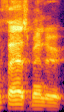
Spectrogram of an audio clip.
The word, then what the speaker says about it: Fassbender: Michael Fassbender is Fast.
